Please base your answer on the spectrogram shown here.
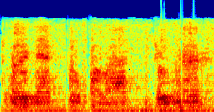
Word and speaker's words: Ernesto Palacios: It's Ernesto Palacios.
